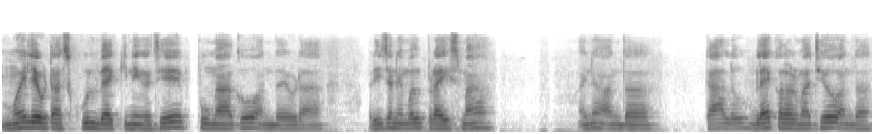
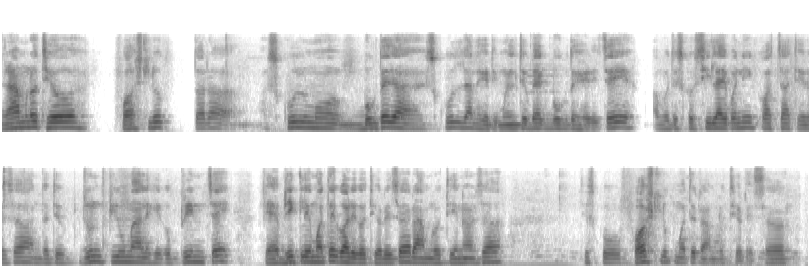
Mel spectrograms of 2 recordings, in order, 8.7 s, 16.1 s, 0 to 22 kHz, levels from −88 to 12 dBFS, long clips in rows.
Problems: background sounds at intervals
